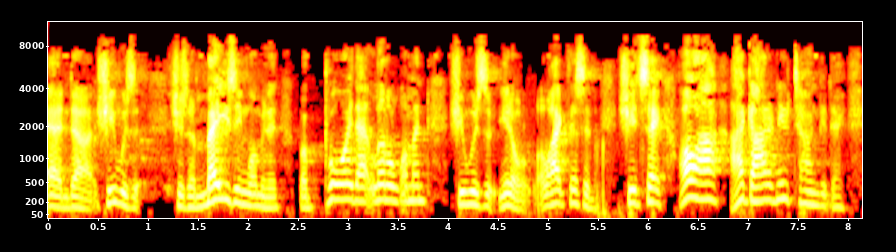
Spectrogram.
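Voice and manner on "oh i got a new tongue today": put-on Southern accent. Recalling what his mother used to say, imitating Polly Prater's Southern accent. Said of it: "She's a Southern".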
